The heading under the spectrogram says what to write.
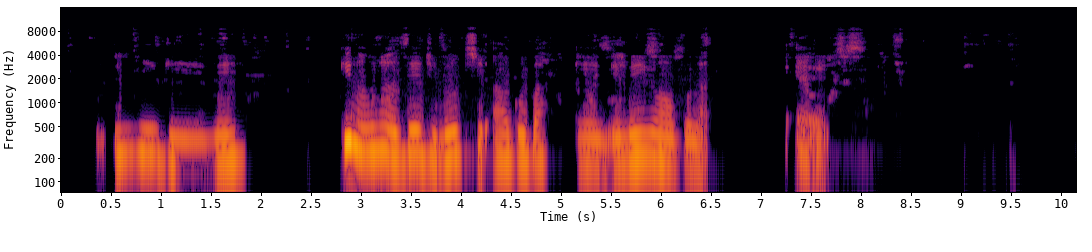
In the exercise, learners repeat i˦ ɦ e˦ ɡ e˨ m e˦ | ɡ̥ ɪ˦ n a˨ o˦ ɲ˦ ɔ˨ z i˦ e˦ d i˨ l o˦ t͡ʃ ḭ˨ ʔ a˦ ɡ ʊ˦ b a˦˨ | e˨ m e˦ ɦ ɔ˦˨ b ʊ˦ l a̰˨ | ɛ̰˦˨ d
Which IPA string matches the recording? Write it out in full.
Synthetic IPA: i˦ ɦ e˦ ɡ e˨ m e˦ | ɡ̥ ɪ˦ n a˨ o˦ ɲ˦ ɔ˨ z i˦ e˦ d͡ʒ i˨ l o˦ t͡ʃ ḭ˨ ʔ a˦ ɡ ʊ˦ b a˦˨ | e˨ m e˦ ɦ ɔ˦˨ b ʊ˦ l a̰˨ | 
